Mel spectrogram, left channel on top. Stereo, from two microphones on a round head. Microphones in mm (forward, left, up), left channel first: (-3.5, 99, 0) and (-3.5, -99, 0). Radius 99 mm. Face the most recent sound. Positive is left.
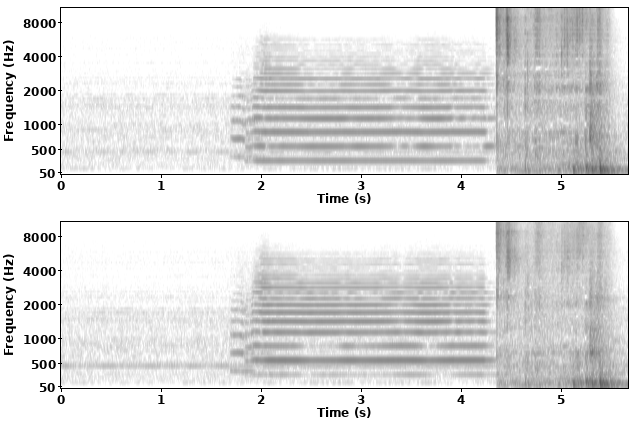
turn(degrees=35)  # may be behind; listen again after turning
